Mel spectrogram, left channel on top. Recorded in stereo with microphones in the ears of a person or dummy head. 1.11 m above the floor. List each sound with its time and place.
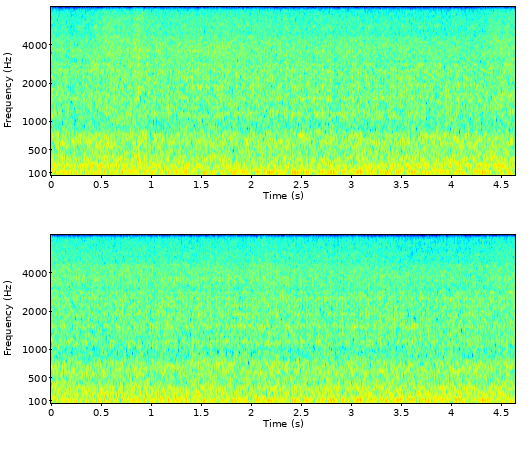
Only background noise.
